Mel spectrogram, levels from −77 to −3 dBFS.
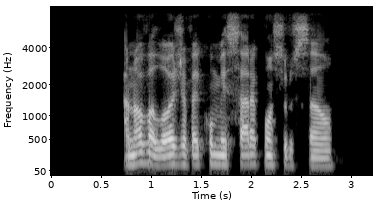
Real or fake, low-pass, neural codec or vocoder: real; 7.2 kHz; none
